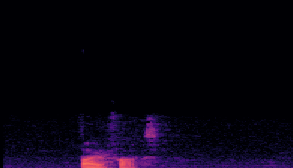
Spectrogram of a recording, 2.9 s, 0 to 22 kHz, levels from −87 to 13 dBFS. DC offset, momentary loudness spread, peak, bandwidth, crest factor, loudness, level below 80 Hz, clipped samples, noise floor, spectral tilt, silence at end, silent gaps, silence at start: under 0.1%; 21 LU; -2 dBFS; 7.2 kHz; 24 dB; -22 LUFS; -48 dBFS; under 0.1%; -64 dBFS; -8 dB/octave; 1.4 s; none; 0.8 s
